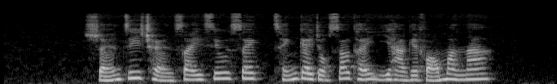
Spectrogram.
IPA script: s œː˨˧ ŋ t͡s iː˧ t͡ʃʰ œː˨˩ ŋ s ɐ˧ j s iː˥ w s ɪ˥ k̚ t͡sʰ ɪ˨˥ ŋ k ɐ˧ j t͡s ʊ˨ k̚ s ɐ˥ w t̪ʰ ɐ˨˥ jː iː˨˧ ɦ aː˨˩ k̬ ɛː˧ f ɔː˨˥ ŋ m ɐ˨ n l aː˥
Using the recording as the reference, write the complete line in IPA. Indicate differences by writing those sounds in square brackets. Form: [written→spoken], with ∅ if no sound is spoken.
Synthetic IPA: s œː˨˧ ŋ t͡s [iː˧→iː˥] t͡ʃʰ œː˨˩ ŋ s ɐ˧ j s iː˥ w s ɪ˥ k̚ t͡sʰ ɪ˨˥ ŋ k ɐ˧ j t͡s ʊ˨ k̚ s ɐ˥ w t̪ʰ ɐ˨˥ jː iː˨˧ ɦ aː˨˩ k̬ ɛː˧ f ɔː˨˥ ŋ m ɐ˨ n l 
